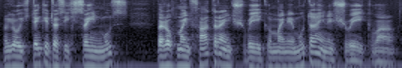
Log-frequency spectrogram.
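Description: An actor playing a cheerful, simple-minded soldier who rambles with naive, obedient earnestness in a German radio play. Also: male voice, sits low, normal speed, lightly acted. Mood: earnest, servile.

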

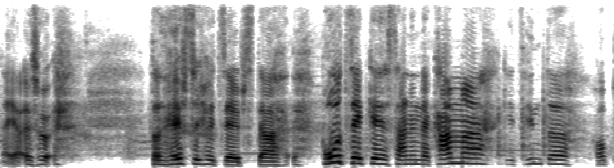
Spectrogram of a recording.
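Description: An actor playing a harried, grumbling rustic in a radio drama, brisk and grudging. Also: male voice, high voice, sharp tone, slight background noise, exaggerated voice. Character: harried, grumbling southern rustic busy butchering. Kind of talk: German radio drama acting.

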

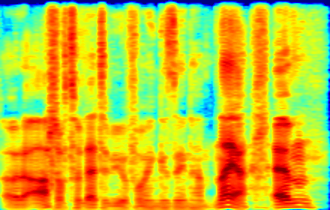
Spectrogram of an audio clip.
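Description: A man's voice: low-pitched, fast, a bit bright, no room sound. Casual male podcast host recapping a film.

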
